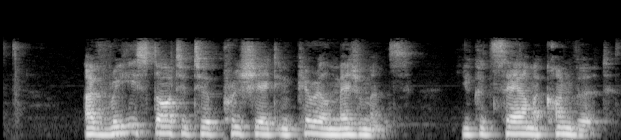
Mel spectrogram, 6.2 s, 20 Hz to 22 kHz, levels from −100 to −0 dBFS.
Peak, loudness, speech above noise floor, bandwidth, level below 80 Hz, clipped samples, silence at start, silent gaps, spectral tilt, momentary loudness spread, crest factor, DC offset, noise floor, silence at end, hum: -2 dBFS; -18 LUFS; 52 dB; 7.8 kHz; -52 dBFS; under 0.1%; 0.85 s; none; -6.5 dB/octave; 8 LU; 16 dB; under 0.1%; -69 dBFS; 0.25 s; none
